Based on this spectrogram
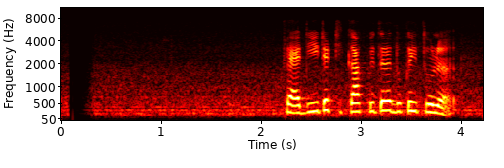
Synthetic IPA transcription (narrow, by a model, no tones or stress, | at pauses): fæɖiːʈəʈʰikakʋit̪əɾəd̪ukəɦit̪unə̰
